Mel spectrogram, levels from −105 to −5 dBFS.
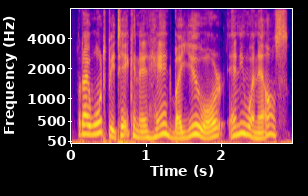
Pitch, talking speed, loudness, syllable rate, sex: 165 Hz, 265 wpm, -16 LUFS, 6.3 syllables/s, male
